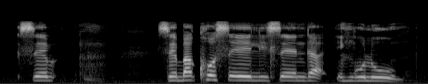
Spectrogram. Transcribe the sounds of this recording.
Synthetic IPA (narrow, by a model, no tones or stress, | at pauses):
sɛ | sɛɓakʰɔselisɛntʼaiŋkʼuluːmɔ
